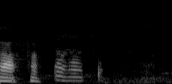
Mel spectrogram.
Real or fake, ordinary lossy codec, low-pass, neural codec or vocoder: fake; none; 7.2 kHz; codec, 32 kHz, 1.9 kbps, SNAC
